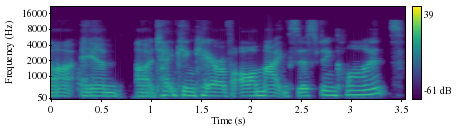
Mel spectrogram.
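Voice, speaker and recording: With an American accent, a woman speaks at a very slow pace in a fairly low pitch, her intonation fairly even. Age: 70s. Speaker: interior designer and author. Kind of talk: interview.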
